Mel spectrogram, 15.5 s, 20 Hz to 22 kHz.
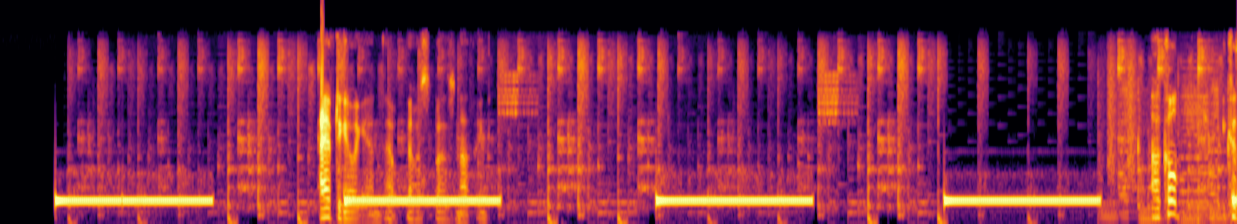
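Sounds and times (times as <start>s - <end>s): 
telephone ringing on the line: 0.7s - 2.7s, 4.4s - 6.3s, 8.2s - 10.2s, 11.8s - 13.8s
speech: 4.0s - 6.5s, 14.4s - 15.4s.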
